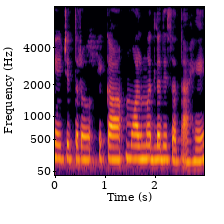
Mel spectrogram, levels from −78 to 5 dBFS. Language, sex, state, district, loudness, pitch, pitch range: Marathi, female, Maharashtra, Pune, -15 LUFS, 190 Hz, 185-195 Hz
